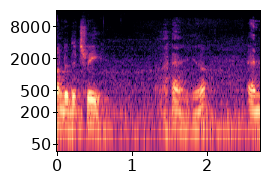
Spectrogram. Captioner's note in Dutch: grinnikt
